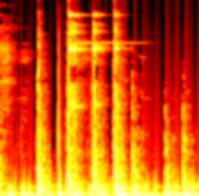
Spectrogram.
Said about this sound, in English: I'm, in fact, hitting the keyboard and the desk near the keyboard. And I'm not getting anything to activate.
